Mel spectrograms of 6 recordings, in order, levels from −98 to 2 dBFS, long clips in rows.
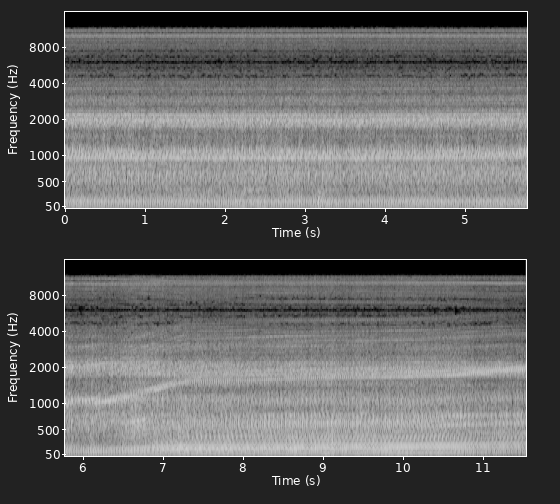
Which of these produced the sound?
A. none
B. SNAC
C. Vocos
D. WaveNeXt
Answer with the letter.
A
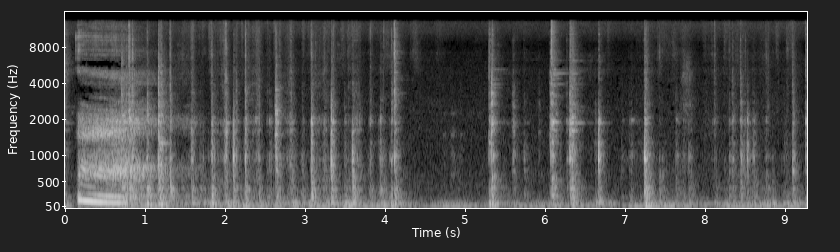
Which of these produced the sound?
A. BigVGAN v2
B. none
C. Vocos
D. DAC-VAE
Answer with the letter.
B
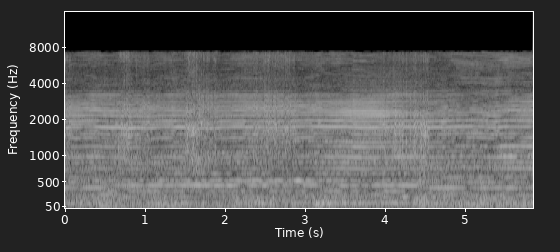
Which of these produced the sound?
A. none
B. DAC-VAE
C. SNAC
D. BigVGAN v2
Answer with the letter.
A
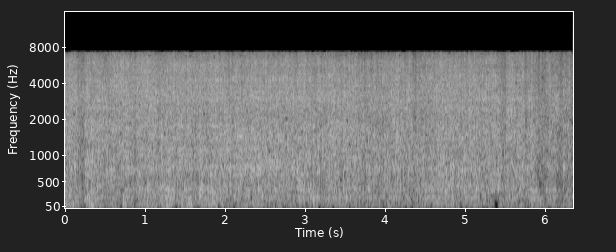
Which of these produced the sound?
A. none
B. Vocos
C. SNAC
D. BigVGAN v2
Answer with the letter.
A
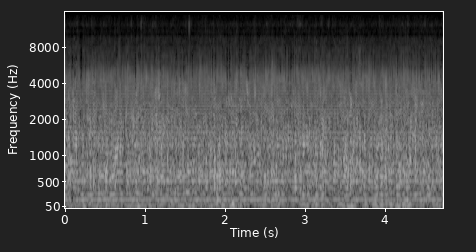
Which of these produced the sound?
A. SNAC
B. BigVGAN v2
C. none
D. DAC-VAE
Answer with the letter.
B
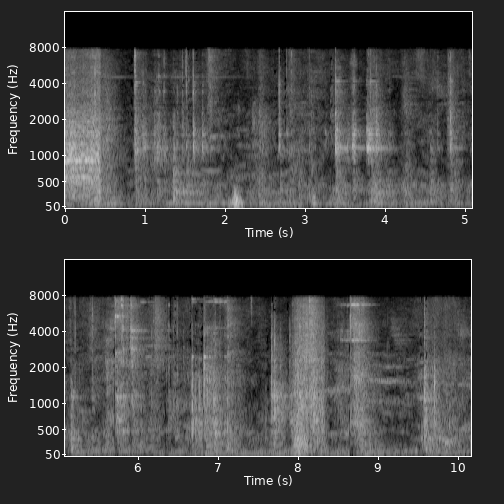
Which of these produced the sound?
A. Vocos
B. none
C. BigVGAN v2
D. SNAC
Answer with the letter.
B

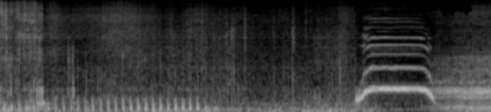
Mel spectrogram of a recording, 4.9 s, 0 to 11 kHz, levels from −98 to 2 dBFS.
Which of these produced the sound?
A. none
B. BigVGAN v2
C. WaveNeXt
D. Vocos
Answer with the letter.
D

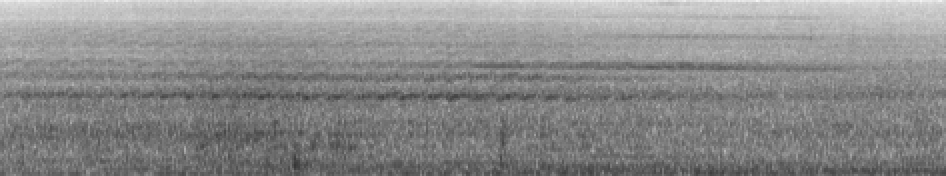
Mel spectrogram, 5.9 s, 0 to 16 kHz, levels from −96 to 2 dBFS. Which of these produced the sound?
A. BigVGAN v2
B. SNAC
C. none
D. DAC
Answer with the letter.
C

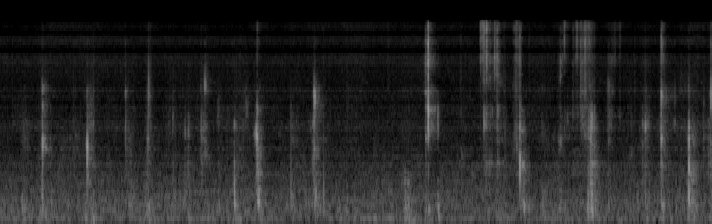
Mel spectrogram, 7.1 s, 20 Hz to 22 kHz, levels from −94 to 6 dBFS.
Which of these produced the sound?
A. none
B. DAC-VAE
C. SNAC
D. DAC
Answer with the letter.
C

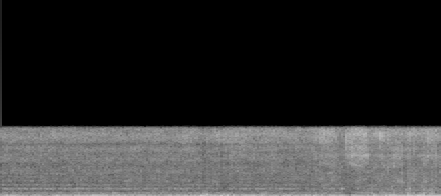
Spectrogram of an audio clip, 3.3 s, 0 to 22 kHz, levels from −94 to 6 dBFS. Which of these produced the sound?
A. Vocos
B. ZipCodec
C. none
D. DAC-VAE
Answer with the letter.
D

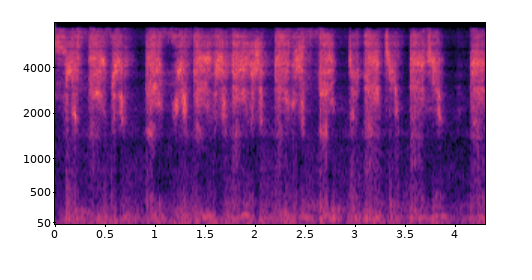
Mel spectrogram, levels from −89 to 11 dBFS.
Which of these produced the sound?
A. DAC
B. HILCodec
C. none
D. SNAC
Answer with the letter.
D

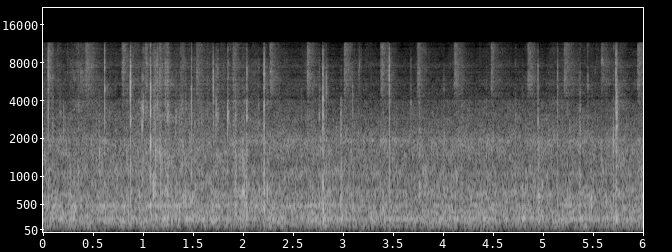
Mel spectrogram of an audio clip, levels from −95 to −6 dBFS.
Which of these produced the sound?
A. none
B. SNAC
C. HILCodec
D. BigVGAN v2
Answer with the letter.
C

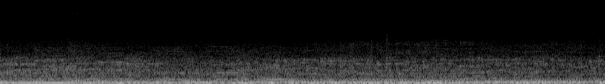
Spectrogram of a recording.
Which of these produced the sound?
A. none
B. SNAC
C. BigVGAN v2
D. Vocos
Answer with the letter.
B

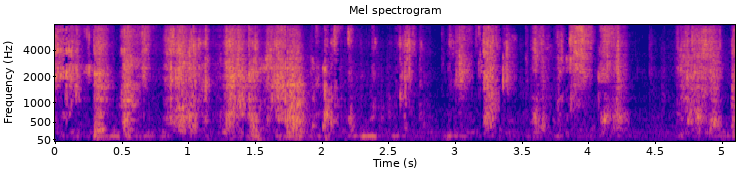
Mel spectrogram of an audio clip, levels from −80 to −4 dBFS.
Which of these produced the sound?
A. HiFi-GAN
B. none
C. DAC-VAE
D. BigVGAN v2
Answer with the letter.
B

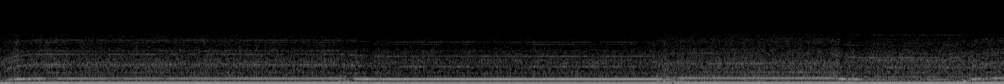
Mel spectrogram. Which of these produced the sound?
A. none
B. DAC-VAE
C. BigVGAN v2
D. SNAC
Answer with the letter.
A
